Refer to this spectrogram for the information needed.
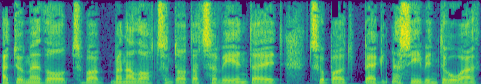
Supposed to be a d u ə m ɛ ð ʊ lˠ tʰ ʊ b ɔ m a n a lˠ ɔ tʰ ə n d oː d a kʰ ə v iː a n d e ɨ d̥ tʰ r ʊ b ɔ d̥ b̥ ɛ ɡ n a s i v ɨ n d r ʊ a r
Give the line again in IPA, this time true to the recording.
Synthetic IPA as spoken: a d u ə m ɛ ð ʊ lˠ tʰ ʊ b ɔ m a n a lˠ ɔ tʰ ə n d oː d a tʰ ə v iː ə n d e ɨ d̥ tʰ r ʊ b ɔ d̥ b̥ ɛ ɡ n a s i v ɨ n d r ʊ a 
